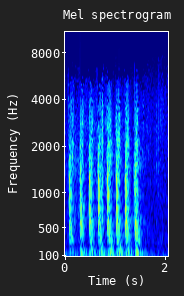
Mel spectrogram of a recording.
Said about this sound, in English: We'll knock once on this private door here and then go in.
